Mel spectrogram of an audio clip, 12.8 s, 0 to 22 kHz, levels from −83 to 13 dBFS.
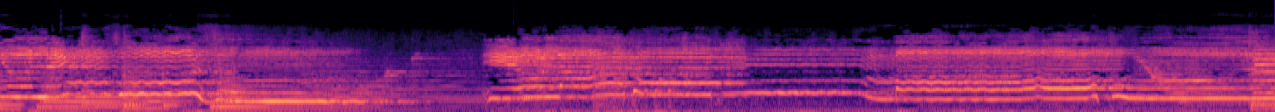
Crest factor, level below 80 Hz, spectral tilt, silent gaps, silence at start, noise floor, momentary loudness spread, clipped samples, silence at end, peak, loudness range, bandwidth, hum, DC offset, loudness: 14 dB; -42 dBFS; -4 dB/octave; none; 0 s; -38 dBFS; 11 LU; under 0.1%; 0 s; -2 dBFS; 4 LU; 9.6 kHz; none; under 0.1%; -15 LUFS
